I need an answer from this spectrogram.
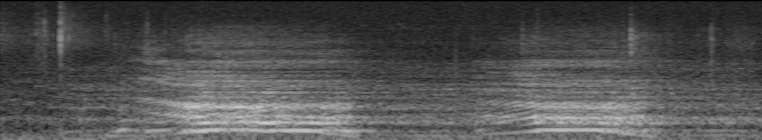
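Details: Red deer stag in September rut, forest: two drawn-out, deep groaning roars, each about a second long and rich in harmonics, separated by a brief pause, with faint background noise.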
